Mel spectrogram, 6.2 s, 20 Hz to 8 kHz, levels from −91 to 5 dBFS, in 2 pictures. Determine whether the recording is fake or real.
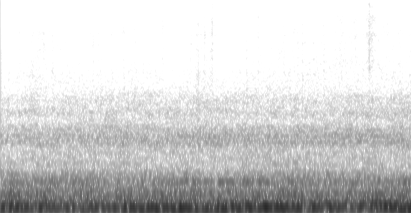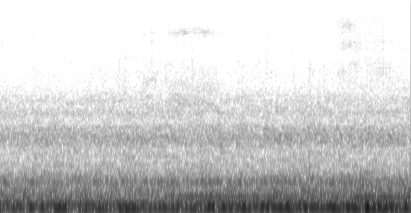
fake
